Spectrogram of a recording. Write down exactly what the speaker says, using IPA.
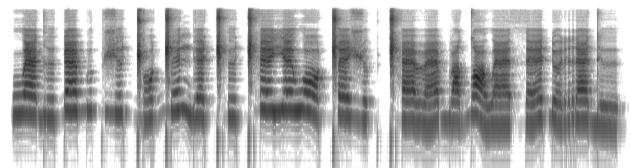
w æ˧ ɡ ɨ˨ ɠ æ˦ b ɵ˦ k ʒ ɨ˧ ɡ͡ǁ ɔ˨ ɡ͡ǁ ɛ˦ ŋ ɡ ɛ˨ ǁʰ ɨ˨ ǁʰ ɛ˦ j ɛ˦ w ɔ˦˨ ǁ ɛ˧ ʒ ɵ˧ k ǁʰ æ˧ β æ˨˦ b ɨ˧ dˤ ɵ˦˨ w æ˨ θ ɛ˨˦ ɗ ɵ˨ r æ˧ d ɨ˨

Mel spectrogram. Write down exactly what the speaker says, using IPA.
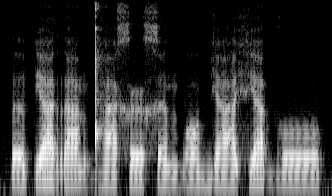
əː pʲ a r aː m ɡ͡ǃ aː x ə˞ x ɜ m b ɔ bʲ aː fʲ a bʱ oː

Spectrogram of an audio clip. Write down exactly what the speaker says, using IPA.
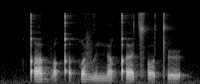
qʼ ɤ˦ b ɔ̰˨ qʼ ə̰˨ qʷ ə˦ v ɯ˨ n ə˞˦ qʼ ɯ˦ t͡sʼ ɔ˨ tʼ ə˞˨

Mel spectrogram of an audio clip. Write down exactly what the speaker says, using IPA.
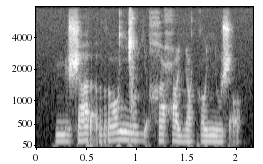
mʲ ʌ ʃ a ɾ a̰ r ɔ ŋ͡ǀ u ʎ ə̰ χ ə ħ ɑ ʎ ɑ k ɔ ɲ u ʃ ɑ̰

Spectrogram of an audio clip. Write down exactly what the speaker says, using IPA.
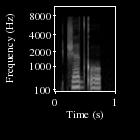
t͡ʃ ɛ d kʼ o

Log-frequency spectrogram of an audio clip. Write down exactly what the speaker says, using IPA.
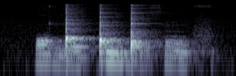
ɔ˧ ŋ͡ǃ e˨ ǃ õ˦ ɡ͡ǃ u˧ x õ˦˨ f

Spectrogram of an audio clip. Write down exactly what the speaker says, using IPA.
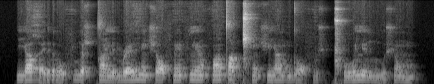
j ɐ ʁ ḛ r o̰ f ʎ u ʃ tˤ ẽ lʲ ɔ̰ m ɭ ɘ ɦ ẽ ʃ ɔ f ẽ f lʲ ɔ̃ f ũ tˤ a ǁʰ ẽ ʃ j ɐ̃ m d ɔ̰ f o̤ ʃ ǁʰ u lʲ o ʎ ṵ ʃ õ m

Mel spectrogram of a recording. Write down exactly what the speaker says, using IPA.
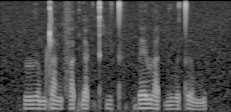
ɹ ə˨˩˦ m ʈ a˨˩˨ ŋ f a˨˩ k̚ ɗ a˨˩ k̚ t̪ʰ i˨˩˨ t̪ʰ ə˨˩ k̚ w ɛ˧ ɹ a˨˩ t̚ v u˨˩˦ ə̯ t̪ ə˨˩˨ m

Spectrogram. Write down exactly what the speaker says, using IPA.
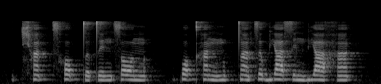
t͡ɕʰ ã˦ t̚ t͡sʰ ɔ˦ p̚ t̪ ə˨˩ t̪ e˧ ŋ s ɔ˥˧ n | p ɔ˥˧ kʰ ã˥˧ ŋ n̪ o˦ p̚ t̪ ã˥˧ t͡s ə˥˧ b j a˥˧ s i˧ n b j a˥˧ h ã˦ k̚

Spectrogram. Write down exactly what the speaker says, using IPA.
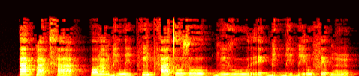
a˦ k͡p a˨ kʰ a˨ | ɔ˨ ɾ ã˨ ɡ͡b i˨ w i˨ pʰ ĩ˦ pʰ a˨ t o˦ z o˦ | b ĩ˨ ɣ uː˨ r e˨ ɡ͡b i˨ ɡ͡b i˨ ɓ i˦˨ ɾ u˦ f e˦˨ ɡʷ ũ˨

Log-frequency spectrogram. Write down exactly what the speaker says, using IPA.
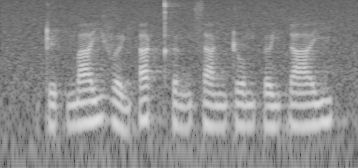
ʈ ɨ˨˩ t̚ m aː˧˥ j v əː˨˩˨ j ʔ a˦˥ k̚ t̪ʰ ə˨˩˦ ŋ s a˧ ŋ ʈ o˧ m ʔ ə˧ j ɗ a˧˥ j

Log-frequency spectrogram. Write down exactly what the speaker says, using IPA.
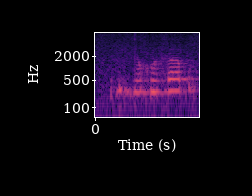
ɓ i b d ɛ̃ χʷ ɛ̃ x ɐ b

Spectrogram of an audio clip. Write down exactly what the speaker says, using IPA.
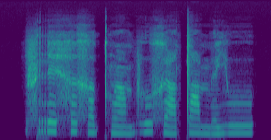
f r e˥˨ h ə˥˨ x ʌ˨˦ kʷʰ ɑ̃˨˩ bʱ u˦ x œ˧˩˧ tˤ a˥˨ m ʏ˨˦ j u˦

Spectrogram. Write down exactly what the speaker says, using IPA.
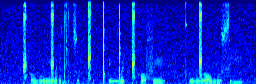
ǁʰ o w u ŋ͡ǁ ʏ ɾ ʏ d i t͡s u ǁ i ǃʼ e ŋ͡ǃ ʏ ǁʰ ɔ f e | kʷʼ i ŋ͡ǁ ɔ w u s i

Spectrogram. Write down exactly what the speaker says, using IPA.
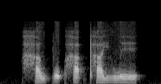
h a˨˩ w p o˦ ʔ h a˦ ʔ pʰ a˧ j l w e˨˩

